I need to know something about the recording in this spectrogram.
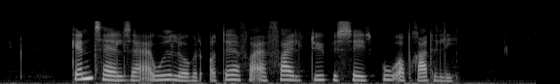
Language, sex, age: Danish, female, 42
